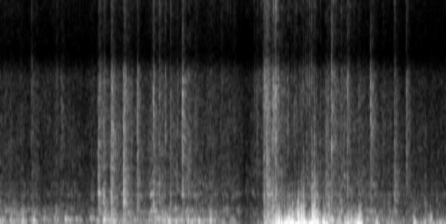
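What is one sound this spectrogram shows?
Pigeon wings flap and clatter.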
